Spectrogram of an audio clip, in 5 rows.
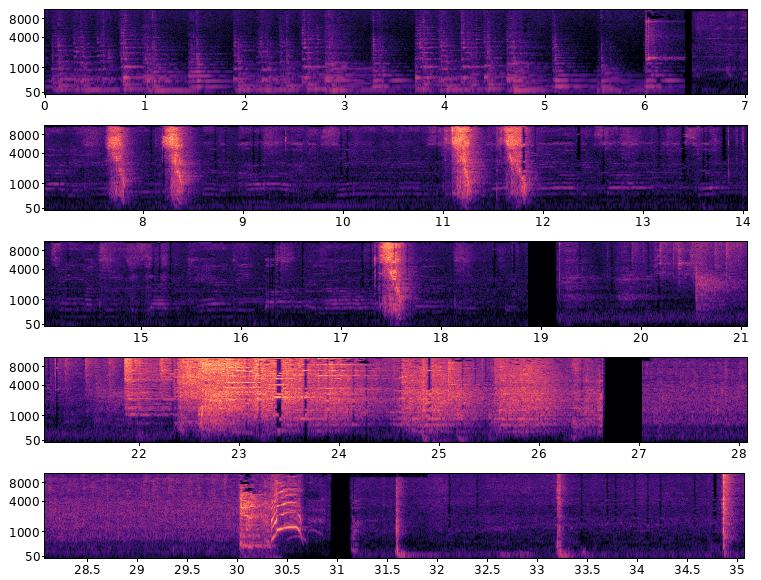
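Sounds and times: faint background music: 0:06.5 - 0:18.9
cat sneezing: 0:07.6 - 0:08.6, 0:11.1 - 0:12.0.

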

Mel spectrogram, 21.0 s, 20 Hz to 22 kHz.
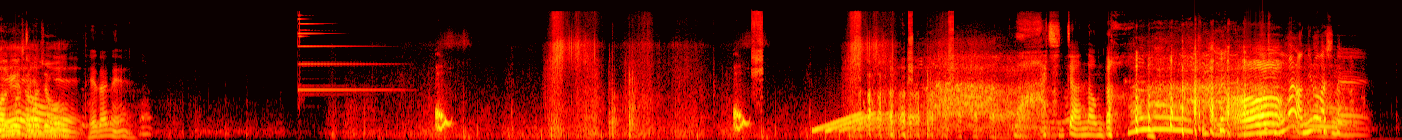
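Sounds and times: bright chime: 0:04.5 - 0:06.2
bedding rustling: 0:05.2 - 0:12.2.

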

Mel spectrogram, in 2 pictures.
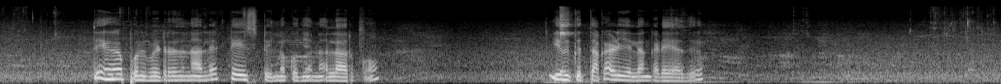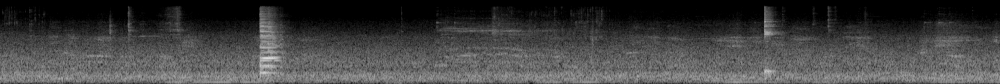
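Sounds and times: liquid pouring into a pot: 0:09.1 - 0:10.4.

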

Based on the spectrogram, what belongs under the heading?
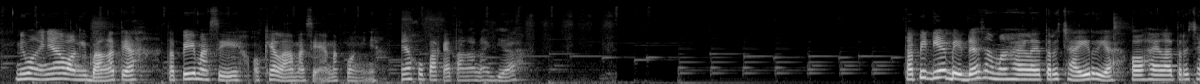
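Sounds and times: background music with repeating notes: 0:00.0 - 0:12.0
fingertips rubbing skin: 0:03.5 - 0:06.5.

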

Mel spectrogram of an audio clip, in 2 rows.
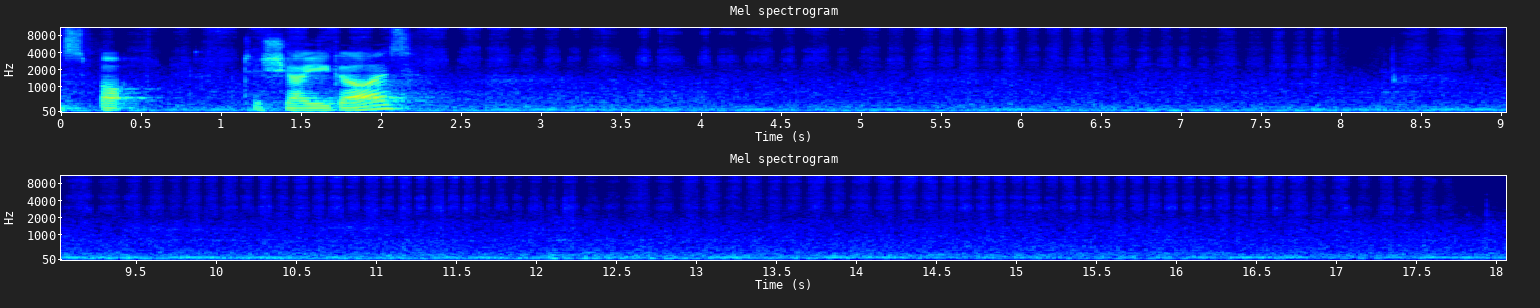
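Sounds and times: pencil scratching on paper: 0:00.6 - 0:17.7.

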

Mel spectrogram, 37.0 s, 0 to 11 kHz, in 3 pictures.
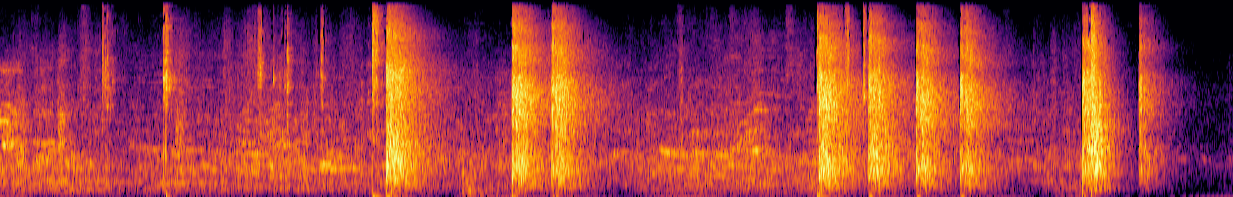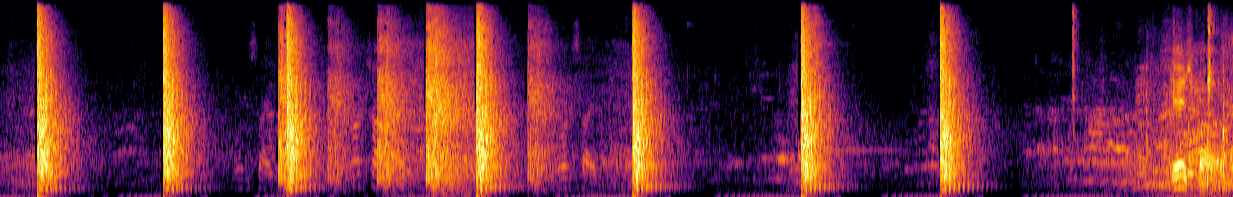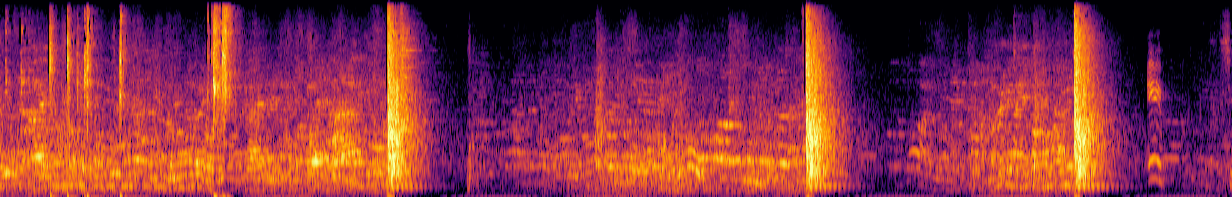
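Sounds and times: voices: 0:00.0 - 0:36.9
pistol shots with echo: 0:03.7 - 0:04.5, 0:05.1 - 0:06.1, 0:08.2 - 0:10.1, 0:10.8 - 0:11.8, 0:12.7 - 0:13.2, 0:14.0 - 0:14.4, 0:15.1 - 0:18.0, 0:18.6 - 0:19.2, 0:20.3 - 0:20.8, 0:21.7 - 0:22.2, 0:28.5 - 0:29.0, 0:32.7 - 0:33.2, 0:35.4 - 0:35.9.

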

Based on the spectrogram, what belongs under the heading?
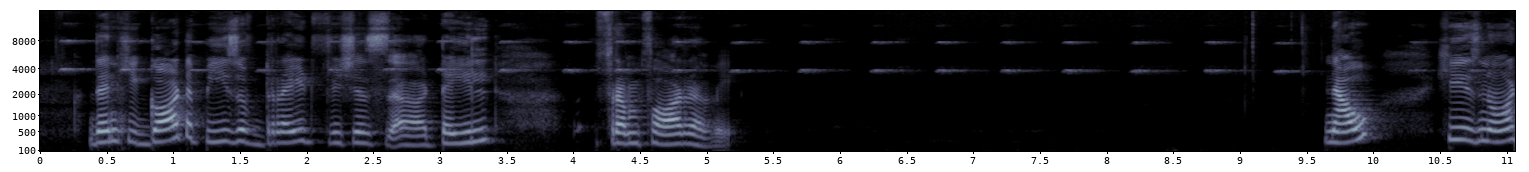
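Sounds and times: faint high-pitched chirp: 0:00.0 - 0:11.0.

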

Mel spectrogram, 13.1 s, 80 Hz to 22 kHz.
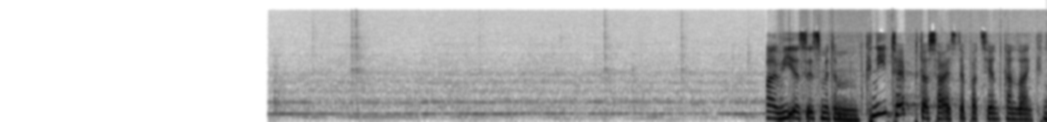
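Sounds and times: steady hum: 0:03.4 - 0:13.0.

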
